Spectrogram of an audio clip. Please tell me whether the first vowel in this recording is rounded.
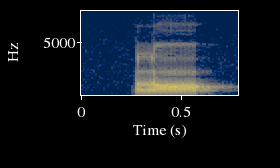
yes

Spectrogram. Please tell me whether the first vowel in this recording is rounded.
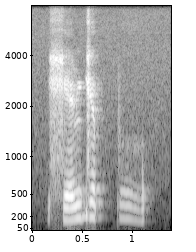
no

